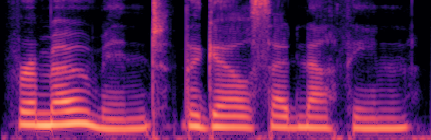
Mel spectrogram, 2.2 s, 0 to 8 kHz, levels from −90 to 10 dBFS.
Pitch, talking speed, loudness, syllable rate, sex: 195 Hz, 195 wpm, -16 LUFS, 4.7 syllables/s, female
